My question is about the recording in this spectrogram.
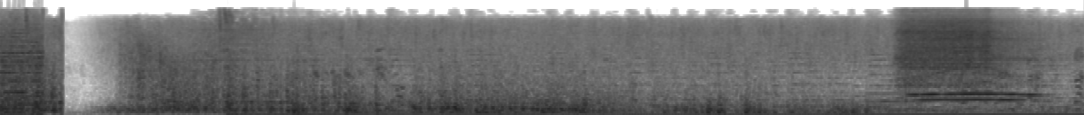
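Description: Thunderstorm sound effect, rumbling thunder and rain, over a low sustained bass note in a soundtrack. It comes in just after music cuts off abruptly about half a second in, and a short pitched tone joins near the end.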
